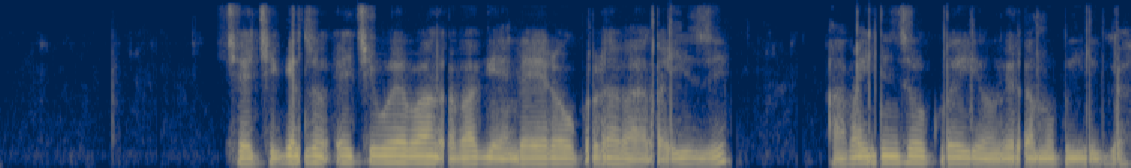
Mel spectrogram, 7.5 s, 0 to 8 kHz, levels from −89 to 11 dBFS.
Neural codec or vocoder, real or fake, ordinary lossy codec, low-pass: codec, 16 kHz, 4.8 kbps, FACodec; fake; AAC, 32 kbps; 7.2 kHz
